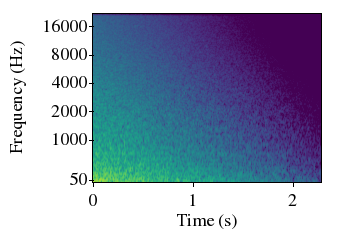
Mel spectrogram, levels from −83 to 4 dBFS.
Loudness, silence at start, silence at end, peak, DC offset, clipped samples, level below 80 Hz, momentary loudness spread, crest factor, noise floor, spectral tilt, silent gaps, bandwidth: -21 LUFS; 0 s; 0.55 s; 0 dBFS; under 0.1%; under 0.1%; -24 dBFS; 22 LU; 20 dB; -49 dBFS; -5.5 dB/octave; none; over 20 kHz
